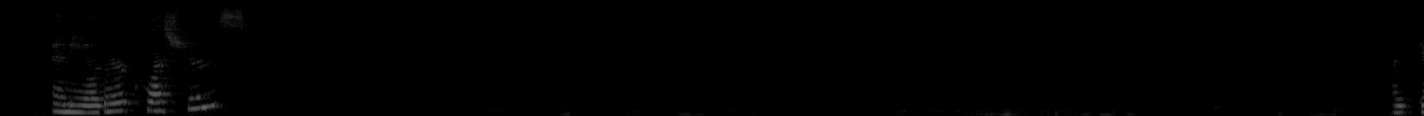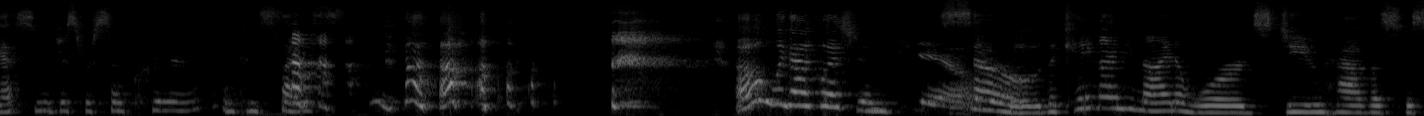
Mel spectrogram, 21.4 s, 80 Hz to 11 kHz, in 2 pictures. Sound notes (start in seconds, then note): 12.8 laughter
